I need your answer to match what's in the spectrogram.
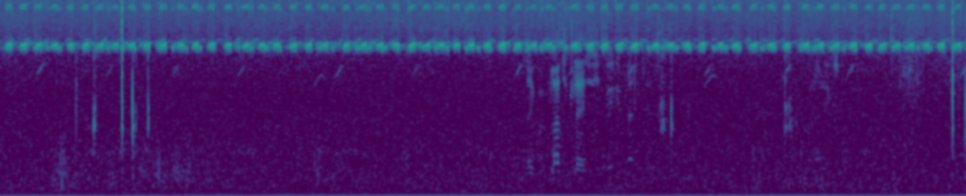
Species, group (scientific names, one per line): Gryllus campestris
Orthoptera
